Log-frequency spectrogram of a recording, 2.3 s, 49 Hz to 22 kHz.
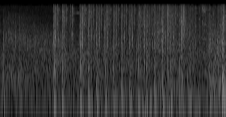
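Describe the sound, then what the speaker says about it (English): Rapid bursts of MG36 machine gun fire in Battlefield 3, loud and close, a dense stream of sharp shots starting after a brief quiet moment and continuing to the end. "I keep firing with that gun, it's always nice."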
